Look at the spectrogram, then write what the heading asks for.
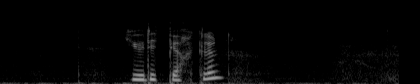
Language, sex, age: Norwegian, female, 25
